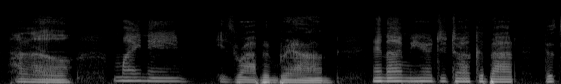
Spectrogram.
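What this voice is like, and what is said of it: Whispery imitated voice. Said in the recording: “why are you talking like that? She's like whisper talking.”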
